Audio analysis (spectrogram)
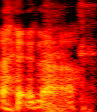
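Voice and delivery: soft, breathy, helpless laughter.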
